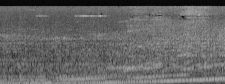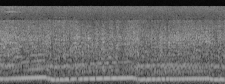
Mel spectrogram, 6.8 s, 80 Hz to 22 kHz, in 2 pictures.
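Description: Kawasaki ZXR750 race bike's inline-four engine under hard acceleration, heard from on board: the pitch climbs steadily for about three seconds, then drops sharply with an upshift about four seconds in, and again with two more upshifts near five and a half and six and a half seconds, over steady wind rush.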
